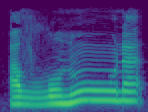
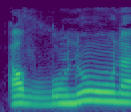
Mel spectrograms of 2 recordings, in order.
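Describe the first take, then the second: Both takes have the same delivery.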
